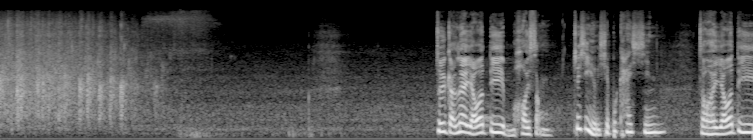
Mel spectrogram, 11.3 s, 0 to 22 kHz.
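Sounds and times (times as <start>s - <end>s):
church audience clapping: 0.0s - 2.7s
speech: 6.6s - 11.2s.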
